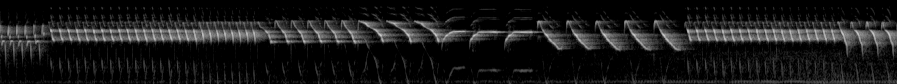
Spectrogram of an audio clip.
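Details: Canary singing melodies used for song training: long fast rattling trills framing a middle passage of sweeping falling notes, rapid and loud, with almost no background noise.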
